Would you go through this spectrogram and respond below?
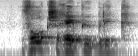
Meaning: people's republic
- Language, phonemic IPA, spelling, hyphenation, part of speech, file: Dutch, /ˈvɔlks.reː.pyˌblik/, volksrepubliek, volks‧re‧pu‧bliek, noun, Nl-volksrepubliek.ogg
